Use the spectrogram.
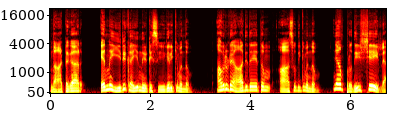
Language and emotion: Malayalam, surprised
